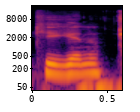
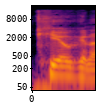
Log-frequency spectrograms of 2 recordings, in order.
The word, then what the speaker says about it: Keoghan: How do you pronounce his name? Keegan? – Keoghan, I think his name is.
